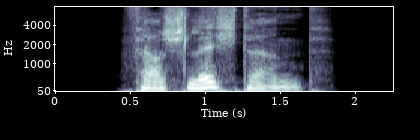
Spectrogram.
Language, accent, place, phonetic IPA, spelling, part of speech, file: German, Germany, Berlin, [fɛɐ̯ˈʃlɛçtɐnt], verschlechternd, verb, De-verschlechternd.ogg
- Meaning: present participle of verschlechtern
